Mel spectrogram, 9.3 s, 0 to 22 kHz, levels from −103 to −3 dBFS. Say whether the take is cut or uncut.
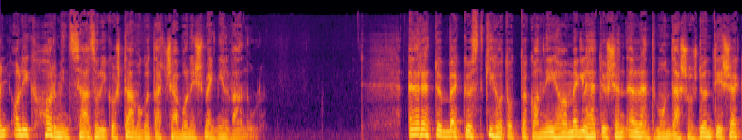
uncut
